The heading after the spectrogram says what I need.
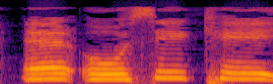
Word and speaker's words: lock: 자, 여러분 칠판 보시고 L-O-C-K 이러는데 발음 어떻게 한다? lock.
